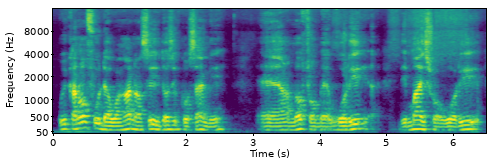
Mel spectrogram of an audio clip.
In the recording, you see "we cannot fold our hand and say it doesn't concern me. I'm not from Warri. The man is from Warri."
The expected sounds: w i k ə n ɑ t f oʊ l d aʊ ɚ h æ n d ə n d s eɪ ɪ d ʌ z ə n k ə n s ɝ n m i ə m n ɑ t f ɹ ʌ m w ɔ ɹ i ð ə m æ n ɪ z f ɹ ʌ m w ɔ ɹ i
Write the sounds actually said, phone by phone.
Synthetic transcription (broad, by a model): w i k ə n ɑ t f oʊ d aʊ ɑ h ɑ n ə s eɪ ɪ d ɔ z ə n k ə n s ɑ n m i ə m n ɑ t f ɹ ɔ m w ɔ ɹ i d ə m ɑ ɪ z f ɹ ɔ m w ɔ ɹ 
